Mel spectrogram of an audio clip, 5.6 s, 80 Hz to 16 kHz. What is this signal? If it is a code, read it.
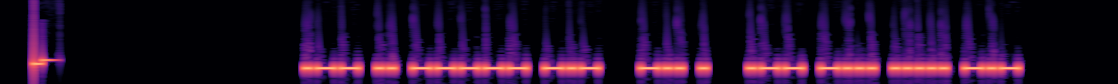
Morse code, heard as a keyed tone, about 40 wpm, 700 Hz. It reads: WI0K DE WB5K
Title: USA Callsign DE Callsign - 4 Characters - 40wpm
